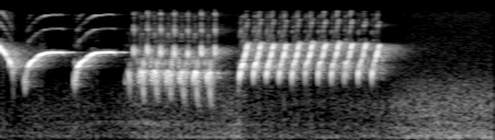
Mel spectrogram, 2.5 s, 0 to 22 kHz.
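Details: Brief training song from a Huppe Spanish Timbrado canary of 2020 breeding, kept in a flock: two swooping downslurred notes, a fast bubbling rattle, then a crisp rapid metallic trill stopping abruptly.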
